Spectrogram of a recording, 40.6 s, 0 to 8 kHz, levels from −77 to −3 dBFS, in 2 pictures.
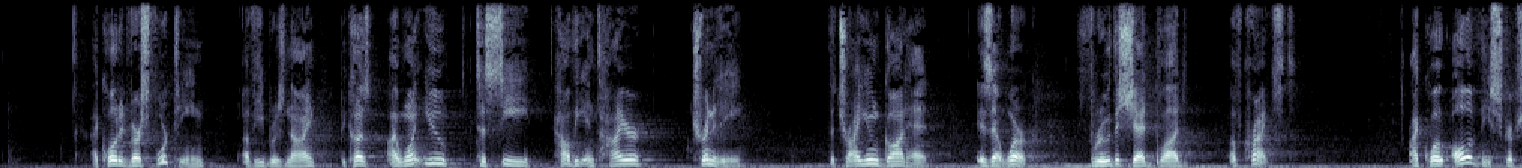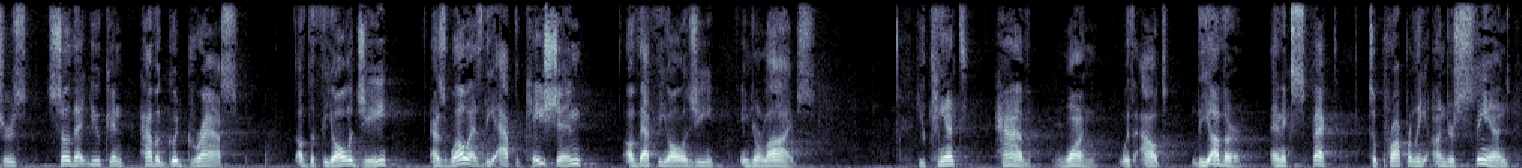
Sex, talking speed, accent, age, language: male, 100 wpm, American, 50-69, English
